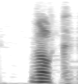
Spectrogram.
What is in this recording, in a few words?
"vlk", Slovak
